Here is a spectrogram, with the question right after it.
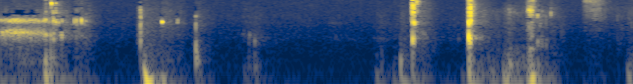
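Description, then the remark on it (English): Quiet sipping of tea: a few short slurps and mouth clicks, then a pause of about a second before another cluster of soft sips and a swallow. No one speaks. “Time for me to sip a little tea here.”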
